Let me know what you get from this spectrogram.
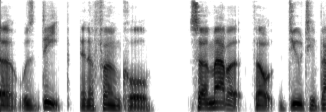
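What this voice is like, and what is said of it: Usual voice. Nothing is said of it.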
